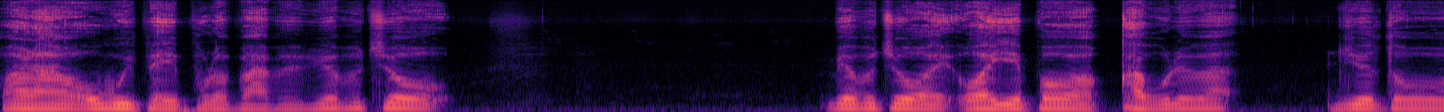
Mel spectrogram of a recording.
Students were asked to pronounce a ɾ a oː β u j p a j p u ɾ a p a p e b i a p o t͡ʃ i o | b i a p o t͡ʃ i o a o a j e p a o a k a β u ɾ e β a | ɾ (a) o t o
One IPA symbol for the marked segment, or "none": i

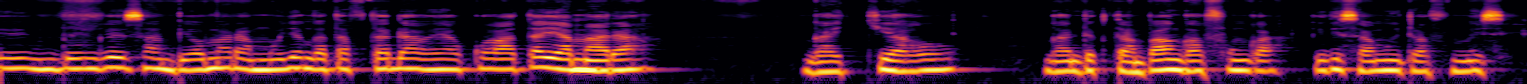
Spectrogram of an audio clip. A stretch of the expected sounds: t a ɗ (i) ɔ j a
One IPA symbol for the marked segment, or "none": a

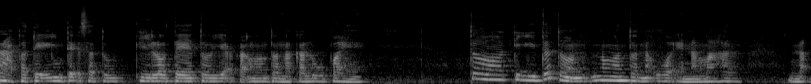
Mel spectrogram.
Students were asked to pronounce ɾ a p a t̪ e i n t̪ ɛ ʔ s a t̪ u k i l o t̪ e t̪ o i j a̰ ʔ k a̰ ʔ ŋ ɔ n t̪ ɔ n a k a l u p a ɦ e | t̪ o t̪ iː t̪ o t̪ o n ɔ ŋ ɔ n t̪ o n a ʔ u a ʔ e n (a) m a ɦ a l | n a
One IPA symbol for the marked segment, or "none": a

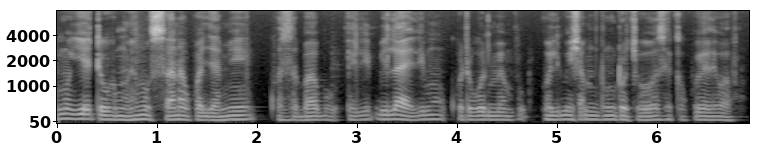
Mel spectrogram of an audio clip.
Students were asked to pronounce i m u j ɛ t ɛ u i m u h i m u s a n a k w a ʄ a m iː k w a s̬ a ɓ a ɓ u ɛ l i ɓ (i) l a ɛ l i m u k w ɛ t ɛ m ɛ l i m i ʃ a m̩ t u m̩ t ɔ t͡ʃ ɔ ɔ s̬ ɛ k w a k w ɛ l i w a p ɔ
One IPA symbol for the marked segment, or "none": i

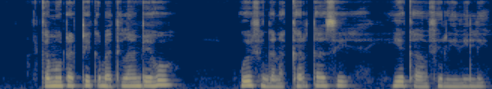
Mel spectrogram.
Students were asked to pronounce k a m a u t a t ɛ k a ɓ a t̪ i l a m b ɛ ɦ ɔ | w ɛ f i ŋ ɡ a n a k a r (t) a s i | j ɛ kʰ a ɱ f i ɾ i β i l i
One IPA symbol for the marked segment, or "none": t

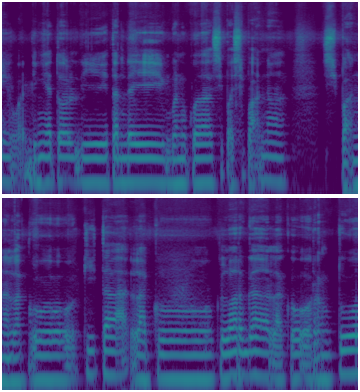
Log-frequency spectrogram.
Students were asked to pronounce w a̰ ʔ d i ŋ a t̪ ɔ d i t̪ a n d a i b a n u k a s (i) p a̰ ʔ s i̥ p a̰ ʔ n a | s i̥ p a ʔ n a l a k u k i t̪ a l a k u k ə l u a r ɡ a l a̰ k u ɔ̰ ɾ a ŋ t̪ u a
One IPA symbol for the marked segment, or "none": i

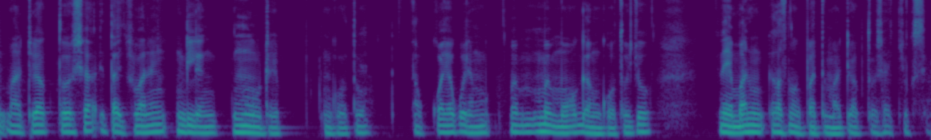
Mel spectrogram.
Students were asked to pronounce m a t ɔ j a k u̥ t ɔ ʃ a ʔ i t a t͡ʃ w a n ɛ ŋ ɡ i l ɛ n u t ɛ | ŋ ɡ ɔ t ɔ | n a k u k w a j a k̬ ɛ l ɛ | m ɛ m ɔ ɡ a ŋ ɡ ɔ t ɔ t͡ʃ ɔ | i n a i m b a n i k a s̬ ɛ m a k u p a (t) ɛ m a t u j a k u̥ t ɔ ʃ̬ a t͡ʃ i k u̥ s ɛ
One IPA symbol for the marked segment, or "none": t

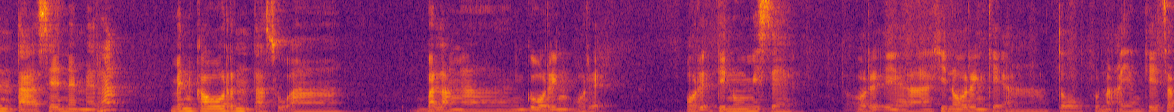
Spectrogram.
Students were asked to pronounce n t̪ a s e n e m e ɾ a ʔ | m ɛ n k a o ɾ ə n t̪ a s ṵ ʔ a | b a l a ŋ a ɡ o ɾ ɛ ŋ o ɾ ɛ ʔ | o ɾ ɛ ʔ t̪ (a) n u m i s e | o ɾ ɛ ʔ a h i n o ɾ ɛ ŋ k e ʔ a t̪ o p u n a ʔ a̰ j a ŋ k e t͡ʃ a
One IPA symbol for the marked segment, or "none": i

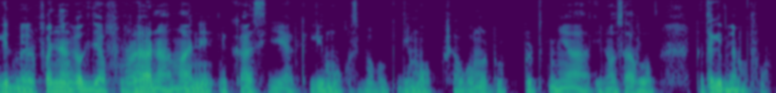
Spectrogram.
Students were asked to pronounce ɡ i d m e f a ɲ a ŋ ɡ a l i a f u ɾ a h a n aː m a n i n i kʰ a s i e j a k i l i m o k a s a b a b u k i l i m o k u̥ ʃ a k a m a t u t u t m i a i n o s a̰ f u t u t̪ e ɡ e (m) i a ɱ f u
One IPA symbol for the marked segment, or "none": m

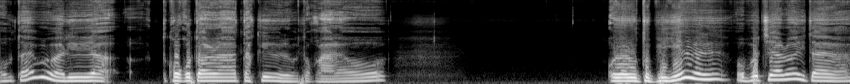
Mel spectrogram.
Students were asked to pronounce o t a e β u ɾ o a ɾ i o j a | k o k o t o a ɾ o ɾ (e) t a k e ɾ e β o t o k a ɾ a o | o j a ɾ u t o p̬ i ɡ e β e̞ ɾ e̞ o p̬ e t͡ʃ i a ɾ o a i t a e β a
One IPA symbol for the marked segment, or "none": a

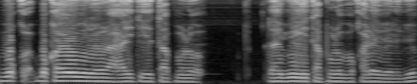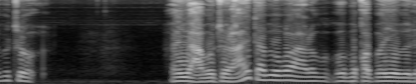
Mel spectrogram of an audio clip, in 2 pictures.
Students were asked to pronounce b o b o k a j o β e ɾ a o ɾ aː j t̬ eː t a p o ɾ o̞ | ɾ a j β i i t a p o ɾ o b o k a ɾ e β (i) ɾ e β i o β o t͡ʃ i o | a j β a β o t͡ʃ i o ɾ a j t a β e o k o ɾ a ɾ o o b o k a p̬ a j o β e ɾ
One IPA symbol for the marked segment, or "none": e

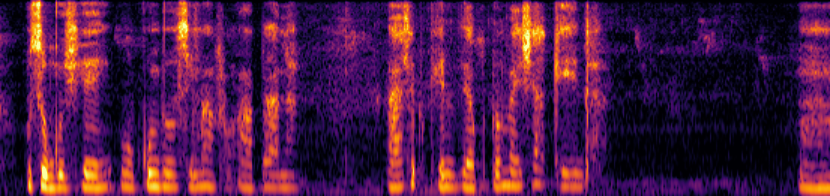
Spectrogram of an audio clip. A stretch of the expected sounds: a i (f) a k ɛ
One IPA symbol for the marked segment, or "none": ʃ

